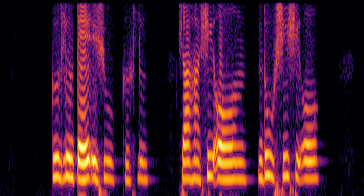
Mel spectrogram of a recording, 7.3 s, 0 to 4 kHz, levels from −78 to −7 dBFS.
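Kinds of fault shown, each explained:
Call audio freeze: From 0.34 to 0.70 s the speech stops and is replaced by about 0.33 s of near-silence, then resumes where it left off. That's likely packets held up so the jitter buffer ran dry, so a gap is inserted but nothing goes missing.
Hard clipping: At 1.37 to 1.76 s the signal overdrives by about 5 dB, and the peaks get sliced flat into a harsh, crackly edge. A shorter, milder hit comes at 4.38 to 4.47 s, only about 2 dB over.
Jitter buffer speed-up: From 5.94 to 7.24 s the receiver trims tiny pitch-period chunks to shed built-up delay, so the speech runs at 110% speed with no pitch change. Roughly a seventh of a second vanishes, and it sounds a bit rushed.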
